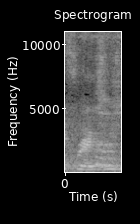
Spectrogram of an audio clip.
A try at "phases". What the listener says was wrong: Phases, not phrases. Phases.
